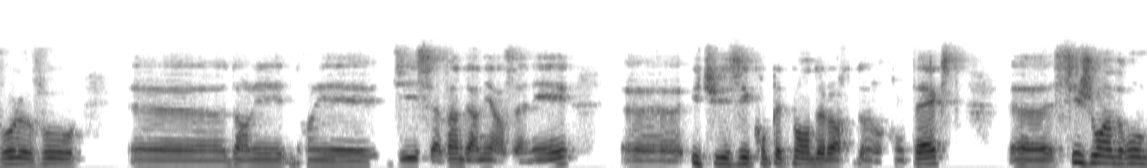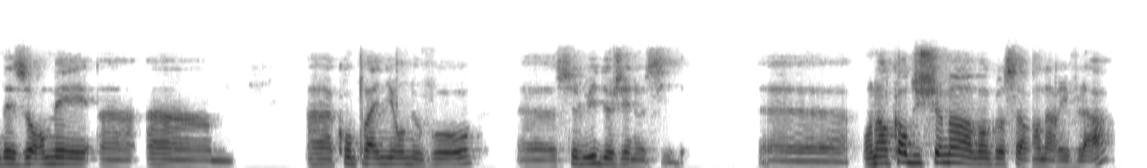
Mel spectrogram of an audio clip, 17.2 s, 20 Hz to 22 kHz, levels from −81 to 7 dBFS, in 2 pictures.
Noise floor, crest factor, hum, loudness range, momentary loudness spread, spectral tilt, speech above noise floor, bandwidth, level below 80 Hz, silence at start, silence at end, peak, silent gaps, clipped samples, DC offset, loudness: -66 dBFS; 18 dB; none; 5 LU; 13 LU; -5.5 dB/octave; 48 dB; 7.4 kHz; -66 dBFS; 0 s; 0.3 s; 0 dBFS; none; under 0.1%; under 0.1%; -18 LUFS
